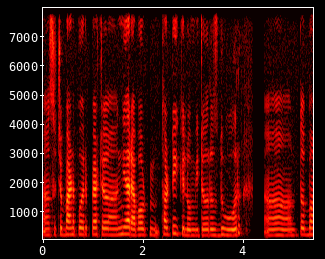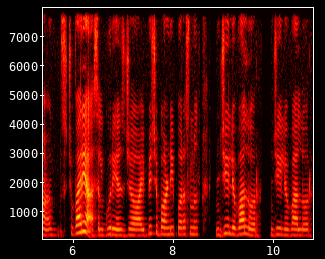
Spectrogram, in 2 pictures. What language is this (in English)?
Kashmiri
